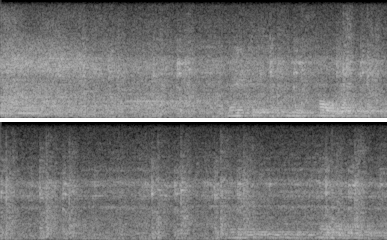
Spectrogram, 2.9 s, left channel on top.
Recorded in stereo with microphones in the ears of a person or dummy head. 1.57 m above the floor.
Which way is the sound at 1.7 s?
70° left (ahead or behind).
